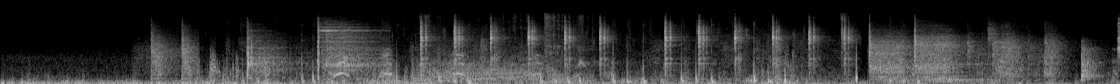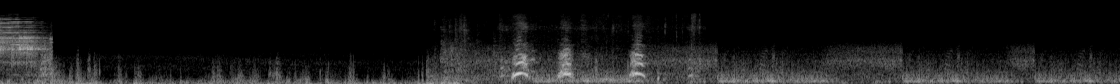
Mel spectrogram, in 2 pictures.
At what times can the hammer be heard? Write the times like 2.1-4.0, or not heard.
1.4-11.8.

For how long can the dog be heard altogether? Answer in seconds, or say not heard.
4 s.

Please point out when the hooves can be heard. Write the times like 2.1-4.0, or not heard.
1.9-9.2.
